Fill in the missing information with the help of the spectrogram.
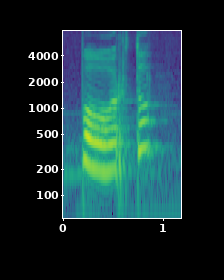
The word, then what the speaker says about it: porto: Muitas palavras têm a pronúncia fechada no singular e aberta no plural. De novo, isso não é uma regra, mas acontece com muitas palavras. Vamos ver alguns exemplos. Aeroporto, aeroportos. Porto, portos. Povo, povos.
